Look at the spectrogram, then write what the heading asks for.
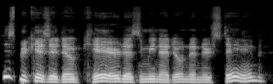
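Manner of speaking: loud cartoon dad impression; Homer Simpson. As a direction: put on a dopey animated father's voice. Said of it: "I see Homer saying that".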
